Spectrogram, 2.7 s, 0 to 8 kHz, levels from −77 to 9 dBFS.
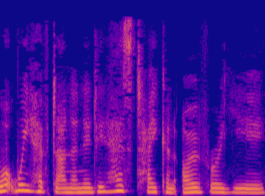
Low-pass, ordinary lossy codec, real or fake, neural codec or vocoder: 7.2 kHz; MP3, 32 kbps; real; none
